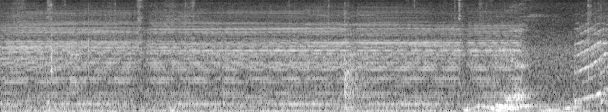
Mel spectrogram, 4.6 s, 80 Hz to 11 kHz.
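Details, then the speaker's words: 1980 Atari Battlezone arcade PCB on the bench: steady low hum under game sounds that break up and sweep erratically; sound generated on this board is flaking out. "here just flaking out with that sound the sounds are generated on this board"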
